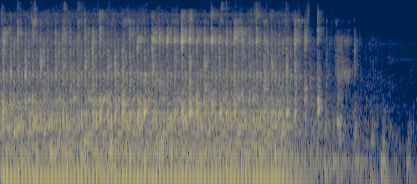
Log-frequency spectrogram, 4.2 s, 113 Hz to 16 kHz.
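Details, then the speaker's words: Peugeot 307 1.6 HDi diesel just reassembled, at idle: sharp regular knock about three per second over the firing beat until shutdown; piston knock. "пока так значит хочу показать что поршень стучит не знаю надеюсь будет слышно"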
